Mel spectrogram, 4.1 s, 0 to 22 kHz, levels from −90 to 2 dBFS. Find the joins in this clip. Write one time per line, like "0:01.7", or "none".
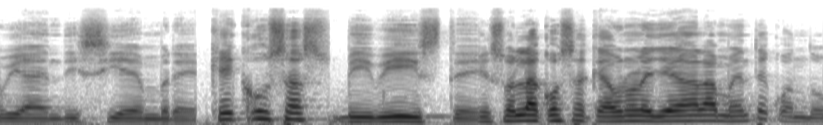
0:01.1
0:02.4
